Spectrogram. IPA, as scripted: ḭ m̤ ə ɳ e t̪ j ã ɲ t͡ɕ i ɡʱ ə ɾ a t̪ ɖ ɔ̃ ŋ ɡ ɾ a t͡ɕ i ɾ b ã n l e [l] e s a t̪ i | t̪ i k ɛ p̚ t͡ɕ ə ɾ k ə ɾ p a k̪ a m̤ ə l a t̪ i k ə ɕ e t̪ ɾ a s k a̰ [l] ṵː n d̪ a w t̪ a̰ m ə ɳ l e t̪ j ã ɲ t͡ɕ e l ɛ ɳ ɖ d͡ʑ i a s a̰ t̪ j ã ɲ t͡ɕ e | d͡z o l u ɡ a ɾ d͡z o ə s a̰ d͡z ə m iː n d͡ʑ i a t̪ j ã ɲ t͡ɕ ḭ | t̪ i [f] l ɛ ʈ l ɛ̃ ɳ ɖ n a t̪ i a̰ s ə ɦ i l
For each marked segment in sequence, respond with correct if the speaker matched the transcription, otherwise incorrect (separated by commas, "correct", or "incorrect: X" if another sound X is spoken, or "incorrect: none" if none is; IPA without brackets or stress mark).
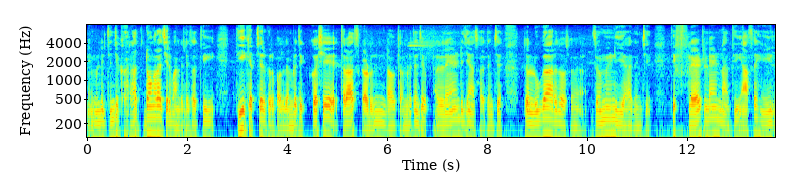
correct, incorrect: ɽ, correct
